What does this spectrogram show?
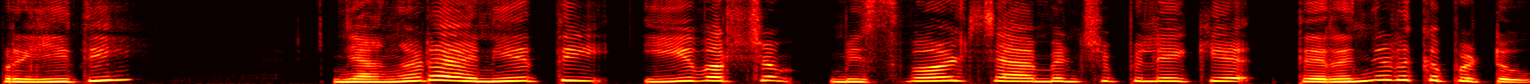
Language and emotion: Malayalam, surprised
